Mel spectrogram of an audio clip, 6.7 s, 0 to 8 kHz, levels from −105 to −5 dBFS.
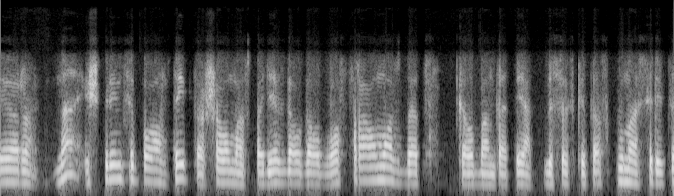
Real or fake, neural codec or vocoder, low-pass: real; none; 7.2 kHz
